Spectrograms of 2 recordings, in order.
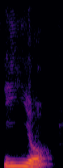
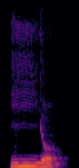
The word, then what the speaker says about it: io: Io. Io. El acento está en la I, no en la O.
